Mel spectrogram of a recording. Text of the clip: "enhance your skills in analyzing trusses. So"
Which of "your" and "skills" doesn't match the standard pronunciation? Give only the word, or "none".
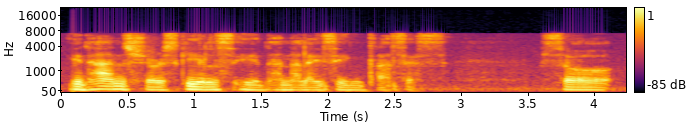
skills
